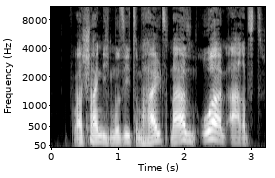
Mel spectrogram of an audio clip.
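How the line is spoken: Sobbing. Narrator (German): schluchzte er

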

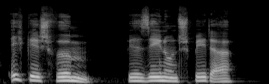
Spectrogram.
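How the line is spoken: Calling out. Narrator (German): ruft er

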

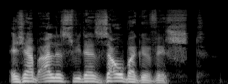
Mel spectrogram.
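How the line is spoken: Cheerful call from above. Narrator (German): der große Konrad ruft gut gelaunt in den Hof hinunter

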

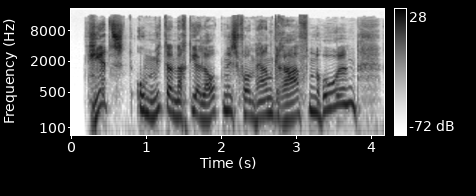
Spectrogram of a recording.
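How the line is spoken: Young man exclaiming. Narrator (German): rief der junge Mann

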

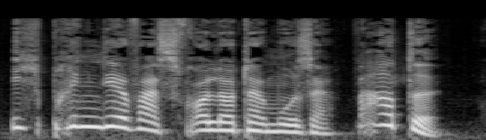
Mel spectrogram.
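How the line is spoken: Calling out. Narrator (German): ruft

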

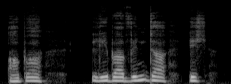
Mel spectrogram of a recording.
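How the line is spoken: Stammering. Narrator (German): stammelte Karl Gustav

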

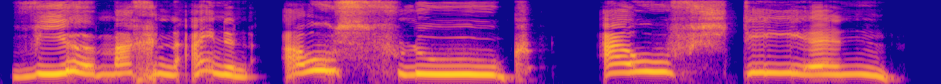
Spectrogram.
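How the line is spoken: Screeching into ear. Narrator (German): Graugans ... kreischte ihm ins Ohr

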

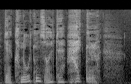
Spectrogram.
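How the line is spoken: Panting. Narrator (German): keuchte Florian schließlich

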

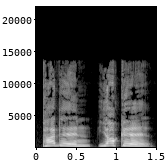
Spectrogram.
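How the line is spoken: Shouting while swallowing water. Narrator (German): schrie ich und schluckte dabei mindestens den halben Bach

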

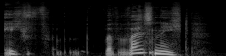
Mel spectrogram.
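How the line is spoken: Flustered stammer. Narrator (German): stottert Paula überrumpelt

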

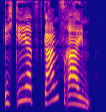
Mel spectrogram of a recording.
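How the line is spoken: Calling out. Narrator (German): ruft Mathilda ihnen entgegen

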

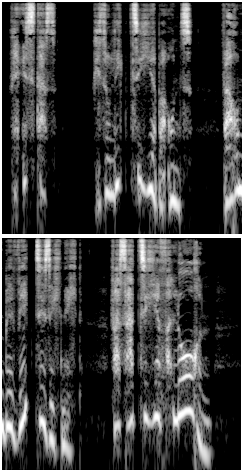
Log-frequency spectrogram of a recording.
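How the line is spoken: Whispering of many bright voices. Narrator (German): wisperte es um sie herum, wie von 1000 hellen Stimmen

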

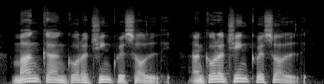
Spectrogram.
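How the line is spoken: Loud repeated calling. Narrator (German): rief und wiederholte mit lauter Stimme

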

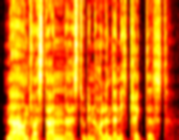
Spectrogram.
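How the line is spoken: Plain. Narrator (German): fragte ich

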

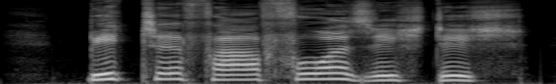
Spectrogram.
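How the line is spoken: Mother calling after. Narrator (German): rief ihr ihre Mutter nach

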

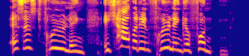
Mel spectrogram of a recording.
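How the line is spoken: Calling out. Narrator (German): ruft sie

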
